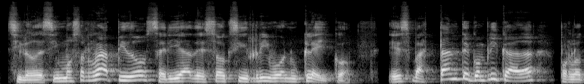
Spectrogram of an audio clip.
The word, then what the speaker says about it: desoxirribonucleico: Quiere decir desoxirribonucleico. Si lo decimos rápido, sería desoxirribonucleico.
